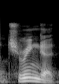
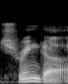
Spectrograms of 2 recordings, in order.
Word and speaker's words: churinga: Okay, so Turinga came out of that, and that's spelled C-H-U-R-I-N-G-A. And Turinga, I think I looked it up.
